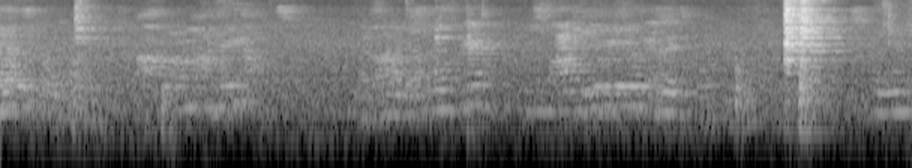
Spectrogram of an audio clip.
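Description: Plates clinking in a household kitchen, sparse light clinks and one sharp clatter near the end, all under steady conversation.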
